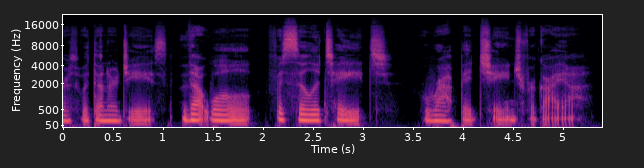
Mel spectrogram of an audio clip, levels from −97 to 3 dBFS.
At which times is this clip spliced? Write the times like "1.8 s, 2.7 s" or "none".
1.0 s, 2.0 s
